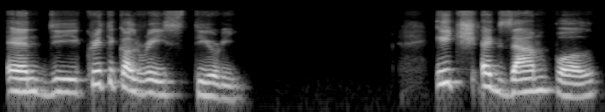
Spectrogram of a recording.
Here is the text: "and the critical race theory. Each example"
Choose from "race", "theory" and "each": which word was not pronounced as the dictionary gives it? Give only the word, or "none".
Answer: theory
